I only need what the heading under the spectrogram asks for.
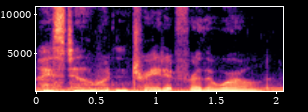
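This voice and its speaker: An actress playing a gentle dying wife reading a sorrowful farewell letter in a video game, softly and haltingly, at times in a whisper. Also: female voice, medium pitch, very noisy, close to an everyday voice. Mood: tender resignation. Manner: soft, breathy, halting, sometimes whispered. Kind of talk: dramatic video game voice acting, letter monologue. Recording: game audio with clear background music. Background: game soundtrack music.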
